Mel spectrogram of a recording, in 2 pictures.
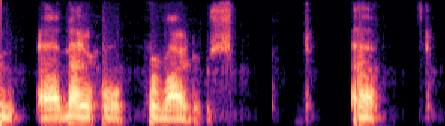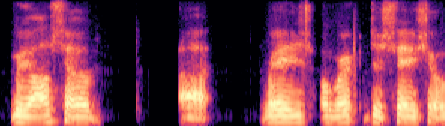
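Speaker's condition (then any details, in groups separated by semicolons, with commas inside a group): Head and neck cancer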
